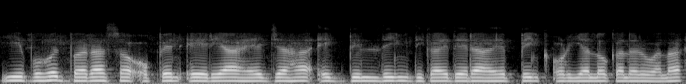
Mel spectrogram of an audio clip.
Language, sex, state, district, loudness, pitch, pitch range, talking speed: Hindi, female, Arunachal Pradesh, Papum Pare, -13 LUFS, 160 Hz, 160-165 Hz, 165 wpm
